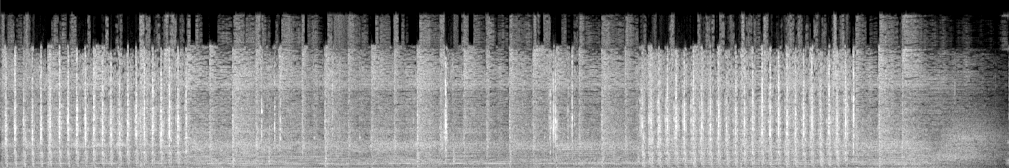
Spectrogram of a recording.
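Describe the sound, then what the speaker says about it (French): An Uzi submachine gun fires in long, sustained automatic bursts, loud and continuous for about ten seconds before cutting off, with the dense rapid rattle of shots filling the whole stretch. "Grant se prépare à tester l'Uzi."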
